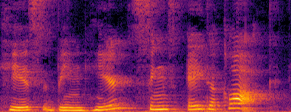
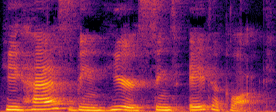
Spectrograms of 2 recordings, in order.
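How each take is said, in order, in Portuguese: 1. O verbo é encurtado para um único som de s. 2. O verbo é dito por extenso, como has. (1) "esse S da primeira frase é a abreviação do has" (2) "Ao lado tem a mesma frase"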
